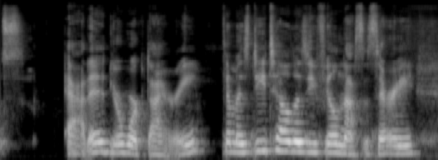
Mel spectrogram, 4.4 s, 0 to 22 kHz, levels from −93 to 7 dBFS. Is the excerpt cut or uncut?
cut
